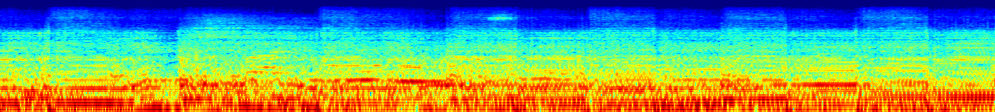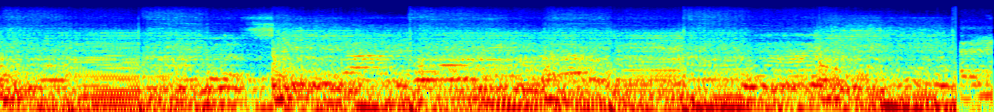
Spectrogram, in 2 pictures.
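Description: Live rock band of electric guitar and drum kit playing loudly, with a brief drop in level about six seconds in.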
